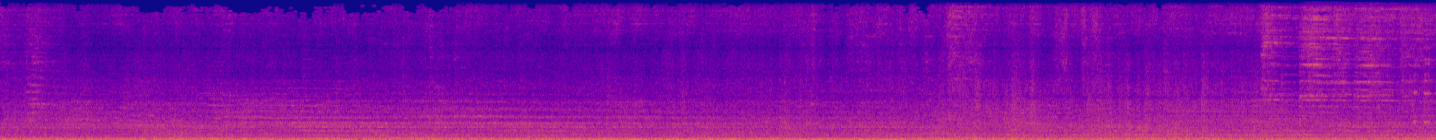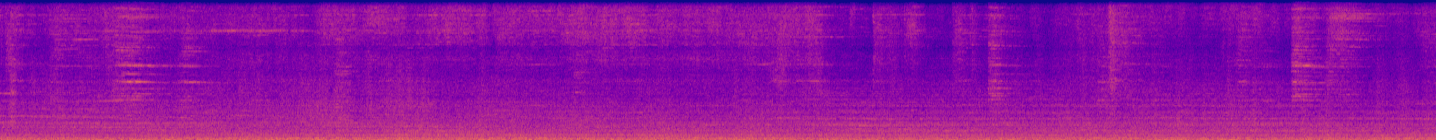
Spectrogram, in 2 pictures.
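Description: Florida East Coast Railway freight cars rolling past with a steady rumble of steel wheels on rail. From about halfway through, high wheel squeal comes and goes over the rumble.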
